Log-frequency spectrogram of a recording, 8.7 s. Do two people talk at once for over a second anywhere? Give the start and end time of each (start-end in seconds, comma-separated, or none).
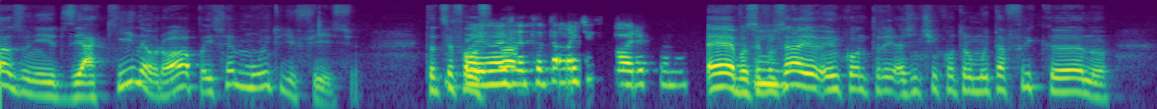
none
